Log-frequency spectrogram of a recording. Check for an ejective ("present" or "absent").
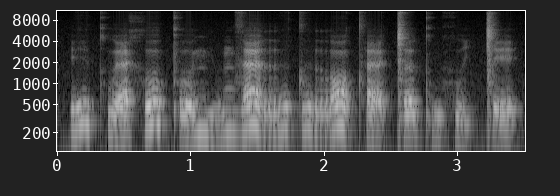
present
